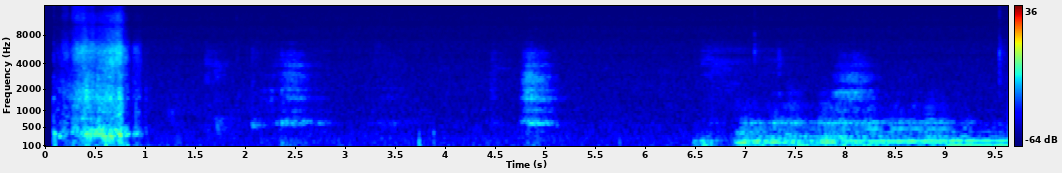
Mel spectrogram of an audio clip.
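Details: Sneezing after a shower: a loud sneeze burst, then softer breaths or sniffs and a low voiced sound, with room noise.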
